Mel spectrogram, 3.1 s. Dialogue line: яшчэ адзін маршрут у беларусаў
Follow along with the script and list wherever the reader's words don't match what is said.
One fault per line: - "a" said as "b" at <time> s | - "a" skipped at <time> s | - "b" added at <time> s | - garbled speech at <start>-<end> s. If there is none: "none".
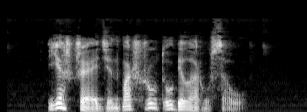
none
